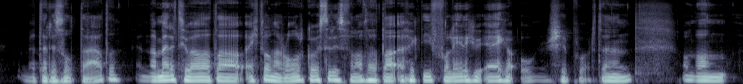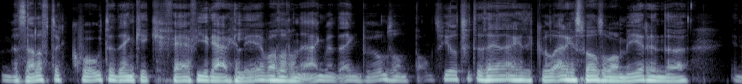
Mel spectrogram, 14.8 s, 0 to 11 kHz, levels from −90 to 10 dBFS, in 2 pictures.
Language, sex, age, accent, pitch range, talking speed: Dutch, male, 30-49, Dutch, 95-110 Hz, 240 wpm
